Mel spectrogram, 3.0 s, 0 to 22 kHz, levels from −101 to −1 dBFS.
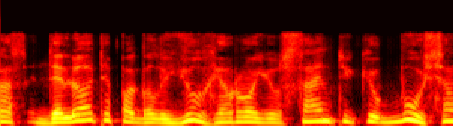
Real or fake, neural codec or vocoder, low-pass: fake; codec, 16 kHz, 4 kbps, X-Codec, HuBERT features, trained on balanced general audio; 7.2 kHz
